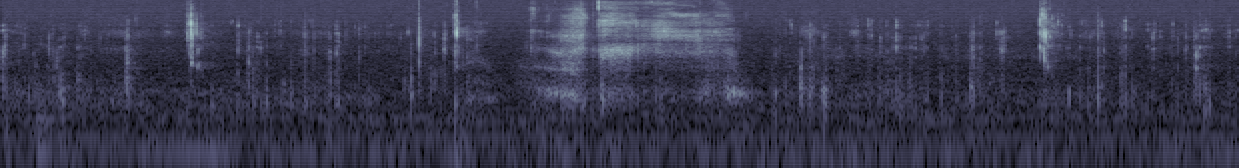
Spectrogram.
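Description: Close-miked biting and chewing of a khinkali, a Georgian meat-filled dumpling, with wet mouth noises and a few sharp clicks. About three and a half seconds in, there is a longer, louder stretch of biting and chewing.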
